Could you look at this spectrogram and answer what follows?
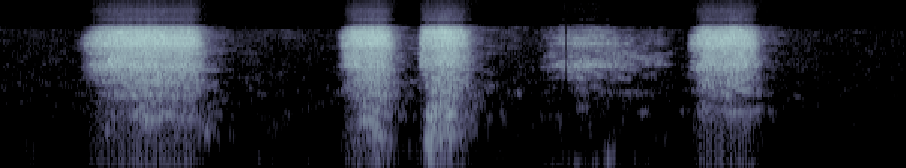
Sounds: Sniff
